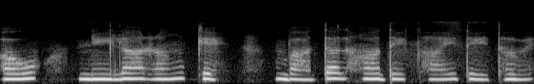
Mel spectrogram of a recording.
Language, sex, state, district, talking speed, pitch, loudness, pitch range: Chhattisgarhi, female, Chhattisgarh, Sukma, 100 wpm, 245 Hz, -14 LUFS, 235-255 Hz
